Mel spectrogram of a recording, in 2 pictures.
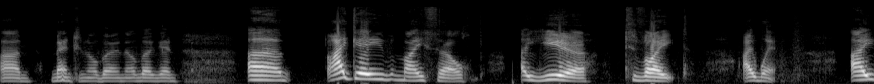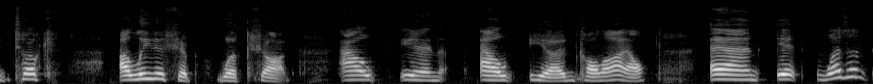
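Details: Adult woman with cerebral palsy who uses a walker, described as having less speech impediment than her co-host, also with cerebral palsy; mild dysarthria.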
